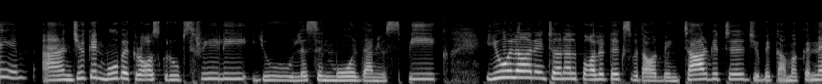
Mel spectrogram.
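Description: Bluetooth LC3 compression runs throughout the speech, giving it a breathy, grainy edge with a noise-filled top end. The likely cause is an LC3 link at a low bitrate, where upper spectral bands are zeroed and filled with noise. This points to roughly 32 kbps with short 7.5 ms frames.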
